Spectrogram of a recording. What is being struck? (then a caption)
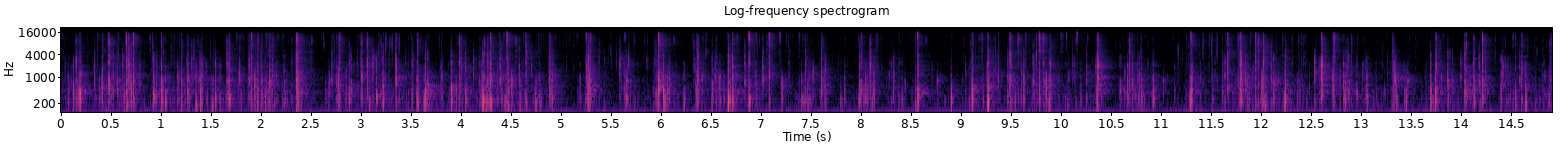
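Plastic bag of biscuits. A clear plastic bag full of biscuits is squeezed and crinkled in both hands. It makes a steady run of dense, dry crackles and crunchy crinkles that spread bright across the range, with sharp brief snaps. A faint low hum sits underneath throughout.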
